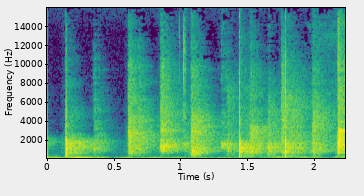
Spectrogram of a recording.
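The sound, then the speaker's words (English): A few sharp hand claps ring out unevenly, about four crisp slaps spaced across a couple of seconds, with a soft rustling hiss between them and no voices. The claps are given in place of a hip hip hooray. “So went for the clap, and the hooray was missed.”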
